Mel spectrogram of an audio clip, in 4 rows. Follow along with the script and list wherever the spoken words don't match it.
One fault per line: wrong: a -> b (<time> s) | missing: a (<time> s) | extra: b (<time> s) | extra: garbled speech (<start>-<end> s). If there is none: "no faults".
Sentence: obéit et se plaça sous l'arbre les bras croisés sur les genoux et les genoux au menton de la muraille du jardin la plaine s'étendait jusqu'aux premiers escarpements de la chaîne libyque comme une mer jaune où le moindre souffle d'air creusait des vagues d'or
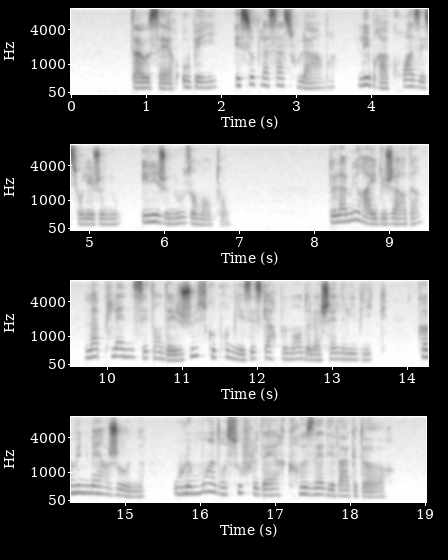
no faults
